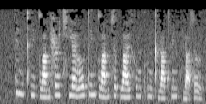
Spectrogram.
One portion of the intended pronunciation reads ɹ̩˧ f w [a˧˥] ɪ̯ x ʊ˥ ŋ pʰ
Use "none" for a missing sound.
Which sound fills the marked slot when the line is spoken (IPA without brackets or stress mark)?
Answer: a˧˥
